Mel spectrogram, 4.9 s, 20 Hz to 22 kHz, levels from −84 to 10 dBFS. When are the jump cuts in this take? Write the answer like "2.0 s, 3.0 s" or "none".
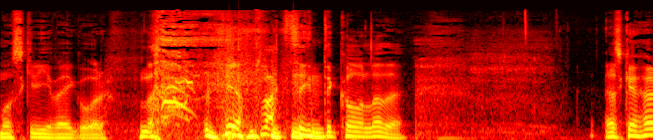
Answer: none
